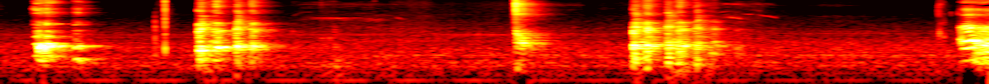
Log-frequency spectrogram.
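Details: Young child deliberately giving four forced, dry cough bursts, a playful fake cough practiced to feign sickness rather than from illness.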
